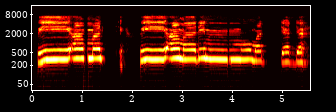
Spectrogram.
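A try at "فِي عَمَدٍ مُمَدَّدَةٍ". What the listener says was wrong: Gunahnya ditambahkan sedikit lagi ya Bu.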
